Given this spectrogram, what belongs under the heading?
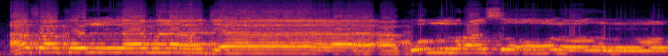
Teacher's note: Ja kita panjangin sampai empat harakat nggih. Namanya mad wajib muttasil.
